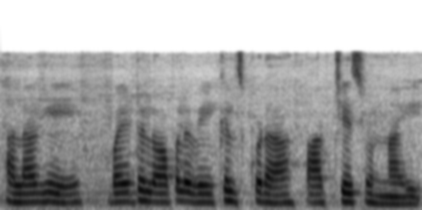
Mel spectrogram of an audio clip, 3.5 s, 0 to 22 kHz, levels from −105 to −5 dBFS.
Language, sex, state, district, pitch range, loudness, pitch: Telugu, female, Telangana, Hyderabad, 155-175 Hz, -15 LUFS, 165 Hz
